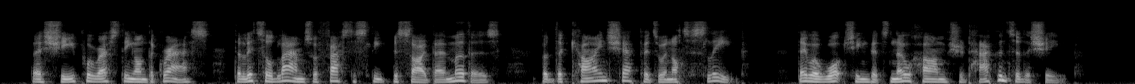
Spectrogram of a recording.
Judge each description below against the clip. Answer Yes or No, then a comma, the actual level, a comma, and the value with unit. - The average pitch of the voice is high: No, low, 125 Hz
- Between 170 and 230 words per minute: Yes, average, 180 wpm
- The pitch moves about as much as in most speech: Yes, average, 4.0 semitones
